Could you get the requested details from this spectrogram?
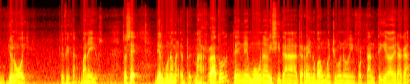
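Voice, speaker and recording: Over noticeable background noise, a man with a medium pitch speaks at a fairly quick pace with ordinary pitch variation and long, frequent pauses. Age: 60s. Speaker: business owner. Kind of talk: interview conversation. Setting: restaurant. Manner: halting, many fillers.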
